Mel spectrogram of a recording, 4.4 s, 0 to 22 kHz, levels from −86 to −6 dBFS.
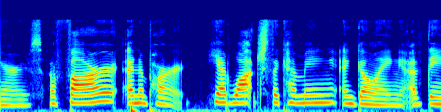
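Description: At 1.31 s a phantom power thump hits the speech. A supply was switched on or off at the live input, and the voltage step passed through the coupling capacitors. It peaks at about -13 dBFS and decays in 14 ms.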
